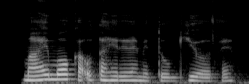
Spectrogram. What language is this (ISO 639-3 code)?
kik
